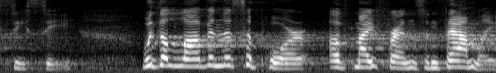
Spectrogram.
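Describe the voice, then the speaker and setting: A high-pitched woman with a raised, projected voice, very wide pitch swings and big swings in loudness, at a moderate pace over noticeable background noise. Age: 50s. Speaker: student speaker. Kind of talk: commencement speech. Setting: stage with audience.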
